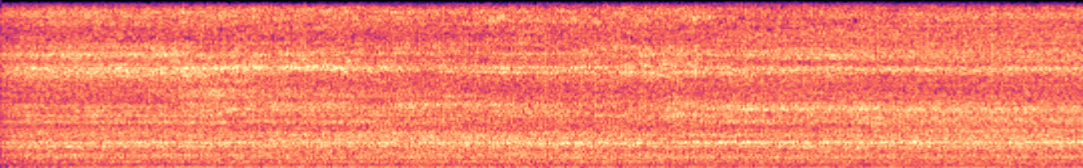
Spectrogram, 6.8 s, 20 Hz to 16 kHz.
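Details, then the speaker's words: 1989 Pontiac Firebird Formula, sat 17 years, now running better but holding a steady high idle with constant hum; no coolant in system, vacuum leak suspected. "ah she running a lot better idling kind of high"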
